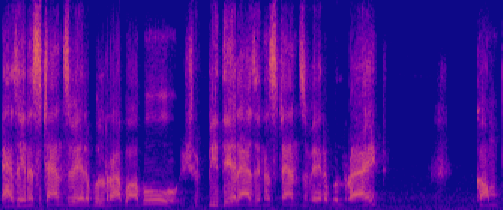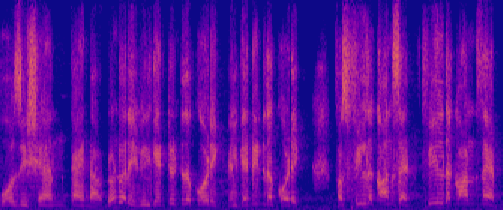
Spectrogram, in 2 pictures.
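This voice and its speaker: A man's voice: mid-range voice, fairly even intonation, moderate pace, sharp tone, husky, poor audio. A middle-aged man with a Telugu Indian accent giving an online programming lecture, repeating phrases and checking in with questions. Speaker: programming instructor. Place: indoor room, screen-share video class.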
